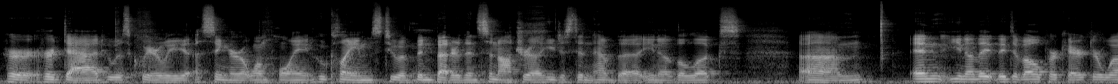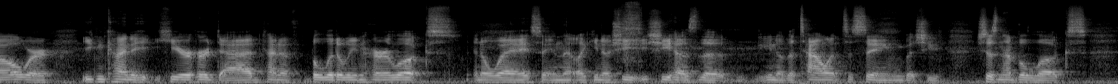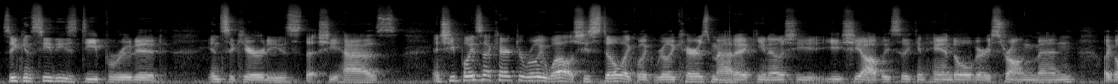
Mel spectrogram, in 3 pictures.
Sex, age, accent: male, 20-39, American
